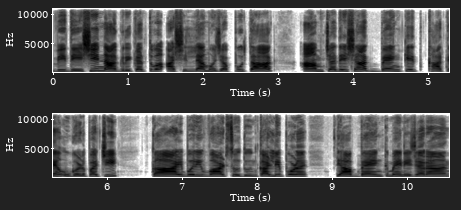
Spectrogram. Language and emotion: Goan Konkani, happy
